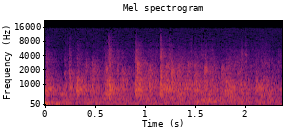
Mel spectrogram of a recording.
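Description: A pause in speech: faint room noise with a few short, sharp clicks in the first second and a half.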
